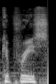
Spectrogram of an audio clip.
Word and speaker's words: Caprese: You know, some people say Caprese. I've heard that before, really? – but it's Caprese salad.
